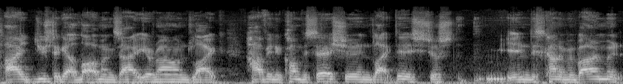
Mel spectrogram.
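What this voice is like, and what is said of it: Thick accent. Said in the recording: “his accent is still so thick”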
